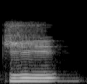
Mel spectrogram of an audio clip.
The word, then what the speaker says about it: 知: If we pronounce those independently, for example, 知 your tone, the front side of your tongue, the front of your tongue is a little bit curved to the inside. 知 and when you pronounce the 鸡 the middle part of your tongue touched the top of your, somewhere below your nose. 知 and 鸡.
